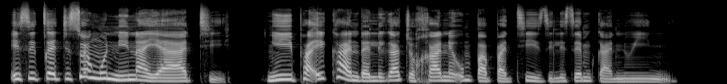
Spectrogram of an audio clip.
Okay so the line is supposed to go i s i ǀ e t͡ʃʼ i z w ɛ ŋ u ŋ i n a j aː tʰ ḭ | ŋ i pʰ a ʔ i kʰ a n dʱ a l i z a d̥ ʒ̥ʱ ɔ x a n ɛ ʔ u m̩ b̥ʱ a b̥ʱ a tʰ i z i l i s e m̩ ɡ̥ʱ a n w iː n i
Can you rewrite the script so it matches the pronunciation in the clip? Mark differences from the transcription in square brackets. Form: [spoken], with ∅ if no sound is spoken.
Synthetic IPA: i s i ǀ e t͡ʃʼ i [s] w ɛ ŋ u [n] i n a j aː tʰ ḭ | ŋ i pʰ a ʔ i kʰ a n dʱ a l i [ɣ] a d̥ ʒ̥ʱ ɔ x a n ɛ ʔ u m̩ b̥ʱ a b̥ʱ a tʰ i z i l i s e m̩ ɡ̥ʱ a n w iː n i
